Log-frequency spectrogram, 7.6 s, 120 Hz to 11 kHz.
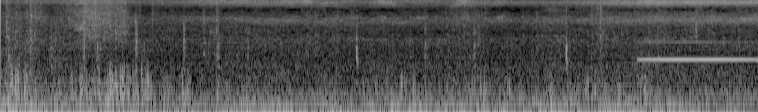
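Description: Dodge Challenger's 3.5-litre V6 running hard under throttle with a deep rumble, the revs rising and falling. A steady high beep comes in near the end.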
